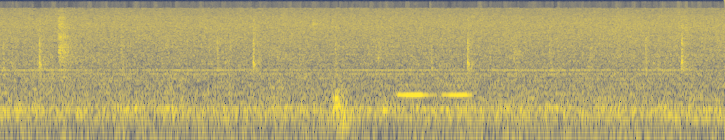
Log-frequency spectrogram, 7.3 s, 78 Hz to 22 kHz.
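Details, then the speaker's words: Infusion pump giving tPA for stroke, signalling the end of a 5 mL one-minute bolus before switching to a 45 mL/hour continuous rate: a short pair of mid-pitched electronic beeps over room noise. "so our bolus is done and now it's kicking over to our rate and telling us that our volume to be infused now is 45 which is correct"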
